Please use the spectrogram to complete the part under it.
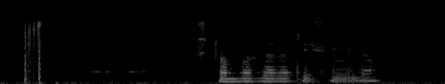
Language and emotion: Russian, sad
